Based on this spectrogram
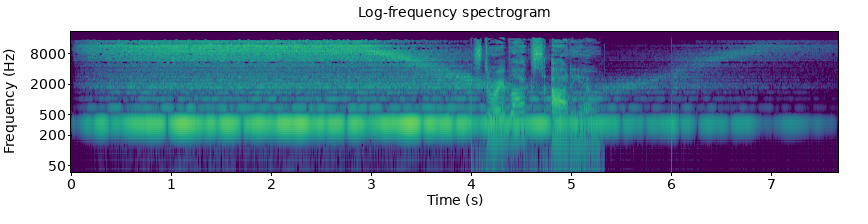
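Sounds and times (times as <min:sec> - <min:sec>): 
ambient house pad: 0:00.0 - 0:07.6.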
